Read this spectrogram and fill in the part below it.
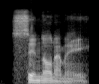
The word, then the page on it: synonymy: British English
